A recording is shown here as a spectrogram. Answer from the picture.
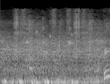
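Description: A basketball being dribbled on a hardwood court, with irregular low thuds, over steady arena crowd noise and music.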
